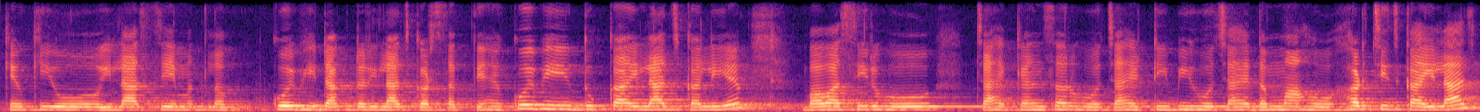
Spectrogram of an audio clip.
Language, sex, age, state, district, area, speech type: Hindi, female, 30-45, Bihar, Samastipur, rural, spontaneous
